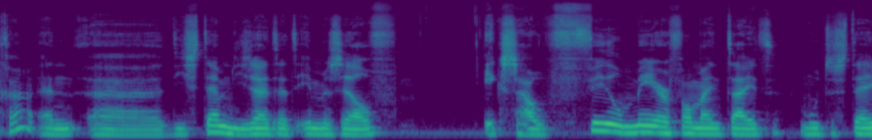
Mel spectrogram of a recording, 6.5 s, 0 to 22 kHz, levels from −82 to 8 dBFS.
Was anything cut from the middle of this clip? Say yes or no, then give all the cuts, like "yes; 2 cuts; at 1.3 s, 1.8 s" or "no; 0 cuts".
yes; 1 cut; at 2.0 s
